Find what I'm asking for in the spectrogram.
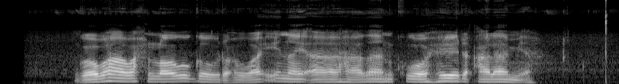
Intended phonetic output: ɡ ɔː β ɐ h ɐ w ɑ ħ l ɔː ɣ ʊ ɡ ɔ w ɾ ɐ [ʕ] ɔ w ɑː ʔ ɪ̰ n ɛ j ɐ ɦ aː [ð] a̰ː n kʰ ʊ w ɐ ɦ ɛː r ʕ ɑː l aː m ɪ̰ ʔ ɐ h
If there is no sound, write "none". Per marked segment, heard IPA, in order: ʕ, ð

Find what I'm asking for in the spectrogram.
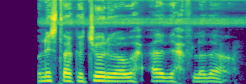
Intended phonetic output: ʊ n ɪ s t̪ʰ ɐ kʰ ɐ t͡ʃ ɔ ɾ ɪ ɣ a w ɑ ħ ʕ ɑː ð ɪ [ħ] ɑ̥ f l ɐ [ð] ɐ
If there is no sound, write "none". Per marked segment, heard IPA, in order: ħ, ð

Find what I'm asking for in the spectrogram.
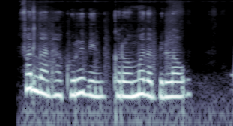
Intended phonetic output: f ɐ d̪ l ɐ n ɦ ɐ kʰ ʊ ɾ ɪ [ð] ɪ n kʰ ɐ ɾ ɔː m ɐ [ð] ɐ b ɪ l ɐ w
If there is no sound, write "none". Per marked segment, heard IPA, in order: ð, ð

